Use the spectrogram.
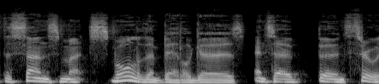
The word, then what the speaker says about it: Betelgeuse: I've been calling it battle G it's more commonly these days referred to Simply as Beetle Juice don't say the name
